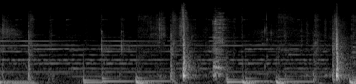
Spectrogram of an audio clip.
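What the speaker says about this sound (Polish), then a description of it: "Cebulę pokroję na ćwiartki" A knife chops onions into quarters steadily on a cutting board, a run of crisp, close knocks in an uneven rhythm with a few sharper, louder strikes.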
